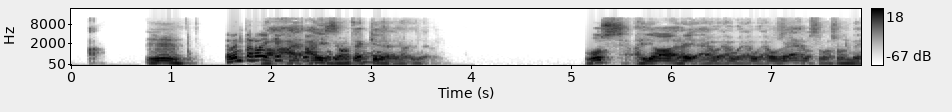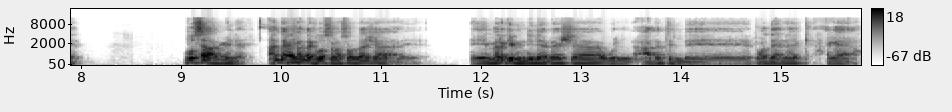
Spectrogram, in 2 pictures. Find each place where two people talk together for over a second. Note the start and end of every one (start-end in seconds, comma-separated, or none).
1.9-3.2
